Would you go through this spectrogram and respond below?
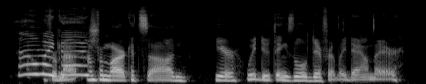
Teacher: It's like the vocal fry and the vocal fatigue.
